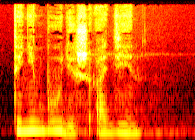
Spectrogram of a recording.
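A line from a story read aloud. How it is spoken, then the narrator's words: Mother consoling through tears. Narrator (Russian): сквозь слезы утешала мама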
